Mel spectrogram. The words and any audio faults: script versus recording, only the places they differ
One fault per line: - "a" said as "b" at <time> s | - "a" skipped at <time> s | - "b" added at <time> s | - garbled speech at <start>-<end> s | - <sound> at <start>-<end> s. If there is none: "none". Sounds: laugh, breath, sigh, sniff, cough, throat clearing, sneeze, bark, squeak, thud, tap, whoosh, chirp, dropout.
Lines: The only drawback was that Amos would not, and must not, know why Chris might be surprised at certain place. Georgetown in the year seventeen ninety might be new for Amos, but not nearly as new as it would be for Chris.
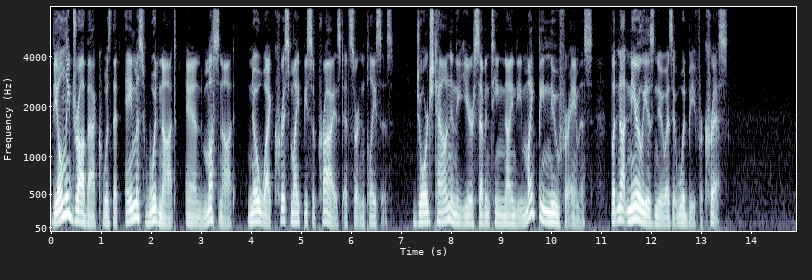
- "place" said as "places" at 6.2 s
